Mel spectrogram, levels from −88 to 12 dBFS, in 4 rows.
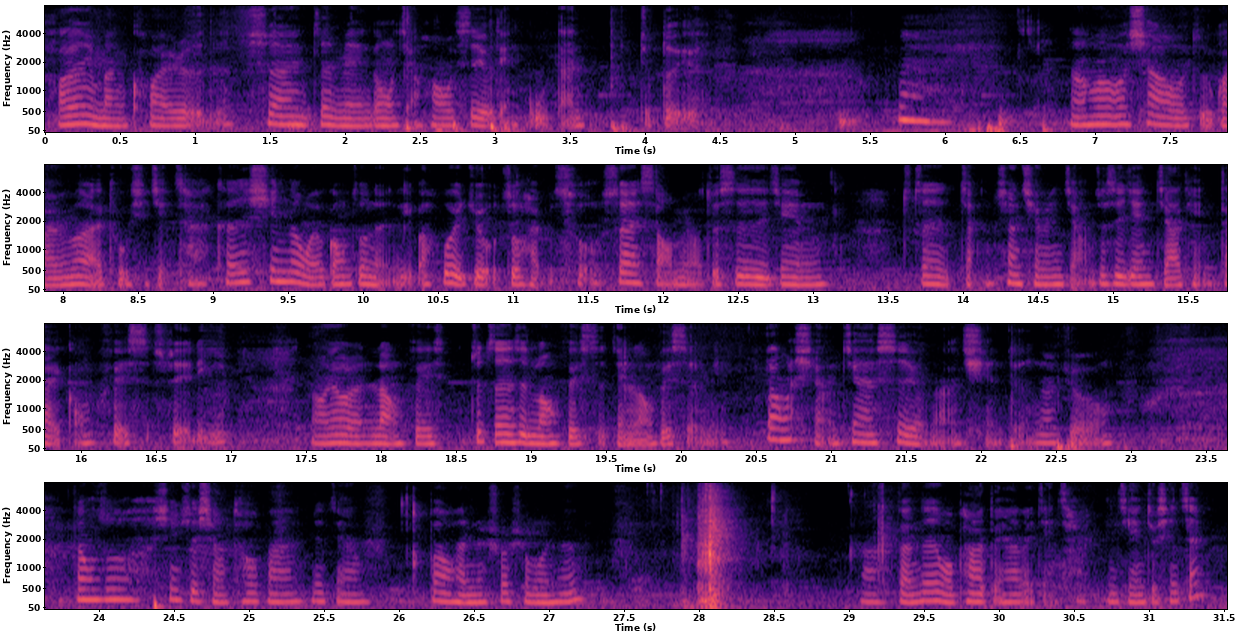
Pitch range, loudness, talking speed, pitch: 175-200 Hz, -34 LUFS, 295 characters per minute, 185 Hz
